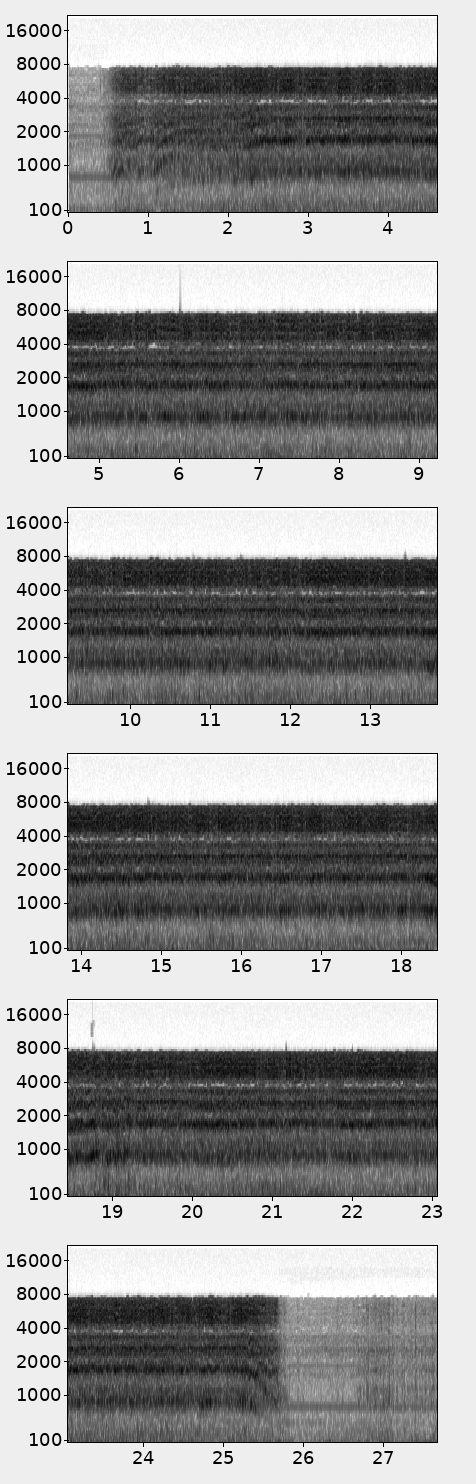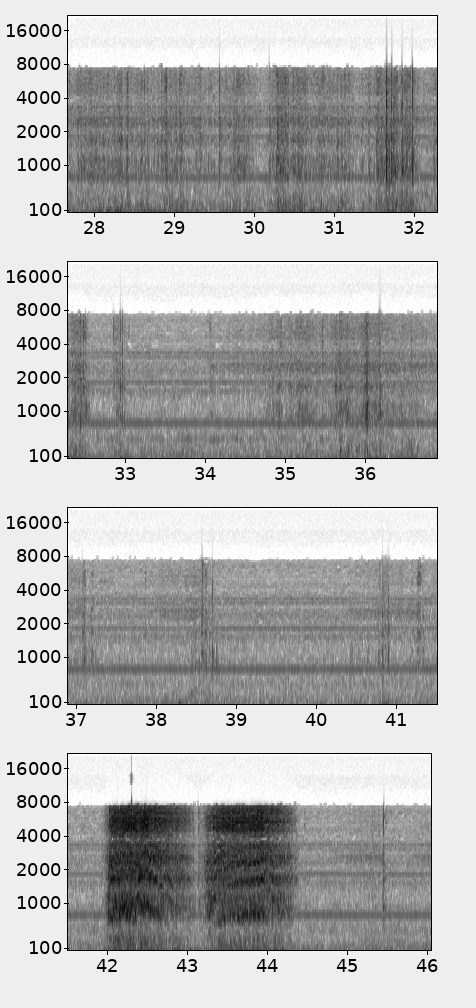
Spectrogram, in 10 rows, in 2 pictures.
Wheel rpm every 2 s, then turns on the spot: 90, 220, 230, 230, 230, 230, 230, 230, 230, 230, 220, 230, 180, 10, 10, 20, 10, 10, 0, 0, 30, 100, 0.
26-32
